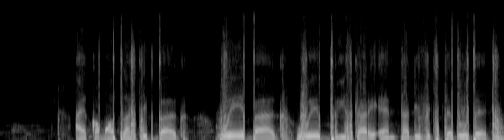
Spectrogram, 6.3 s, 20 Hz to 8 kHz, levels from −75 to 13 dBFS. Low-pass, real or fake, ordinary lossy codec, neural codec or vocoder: 7.2 kHz; fake; none; codec, 16 kHz, 8 kbps, FunCodec, trained on Chinese and English, 25 frames a second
